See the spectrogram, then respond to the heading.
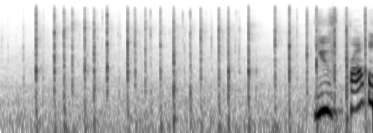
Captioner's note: keyboard typing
